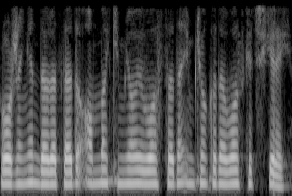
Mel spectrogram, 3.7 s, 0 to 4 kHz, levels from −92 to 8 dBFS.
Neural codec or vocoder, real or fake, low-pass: none; real; 3.6 kHz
